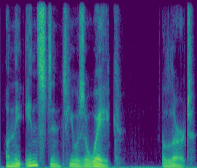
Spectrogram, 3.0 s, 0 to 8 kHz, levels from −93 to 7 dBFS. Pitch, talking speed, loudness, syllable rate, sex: 105 Hz, 140 wpm, -18 LUFS, 5.1 syllables/s, male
